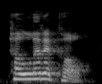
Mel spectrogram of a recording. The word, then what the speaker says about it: political: is an agenda attached political if something is political it means there's an agenda attached notice how I pronounce political political political with that t sounds like a d if something is political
